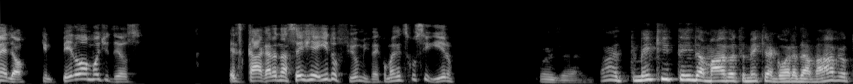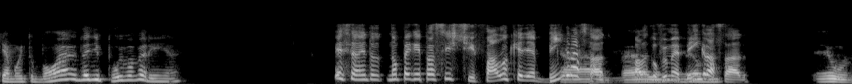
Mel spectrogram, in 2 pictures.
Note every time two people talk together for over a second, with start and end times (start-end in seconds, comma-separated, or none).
14.1-15.8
